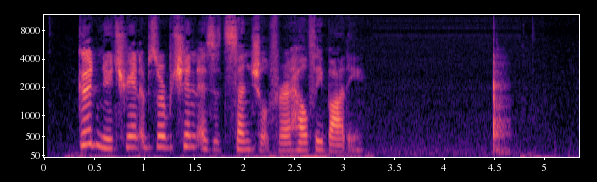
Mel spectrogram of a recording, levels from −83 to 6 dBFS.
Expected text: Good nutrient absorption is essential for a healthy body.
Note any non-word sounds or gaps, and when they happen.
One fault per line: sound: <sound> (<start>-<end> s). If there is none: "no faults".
sound: thud (4.5-4.7 s)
